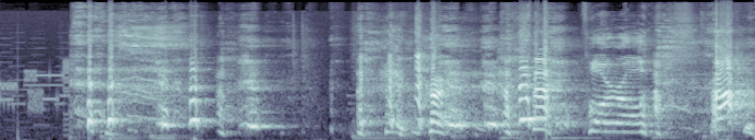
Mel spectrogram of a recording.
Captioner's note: laughs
